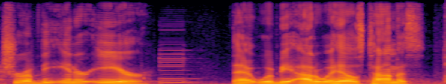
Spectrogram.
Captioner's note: buzzer beeps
